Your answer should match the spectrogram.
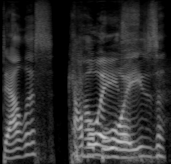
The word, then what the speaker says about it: Dallas Cowboys: Okay, you're still not pronouncing it right. There's an S. Dallas Cowboys cheerleader. There's more than one cowboy.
